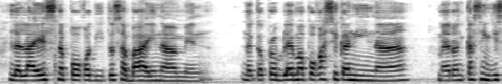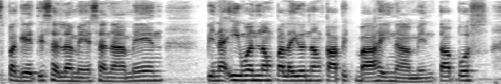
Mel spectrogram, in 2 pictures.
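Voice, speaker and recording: A woman performing comic skits, playful and swinging between soft asides and loud outbursts. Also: mid-range voice. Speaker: comedy skit creator. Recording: music playing behind. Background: music.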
